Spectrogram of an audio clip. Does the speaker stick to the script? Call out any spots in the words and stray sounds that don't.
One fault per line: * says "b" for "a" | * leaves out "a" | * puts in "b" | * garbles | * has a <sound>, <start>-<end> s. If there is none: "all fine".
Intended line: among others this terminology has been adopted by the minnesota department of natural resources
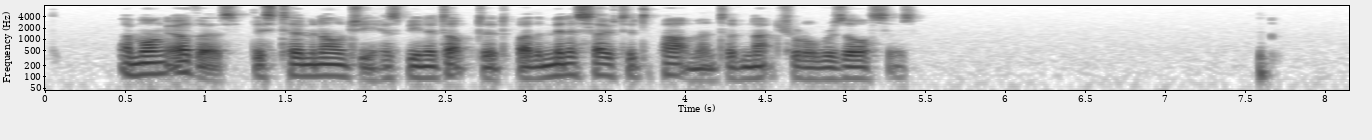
all fine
